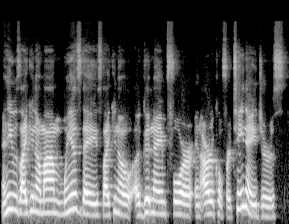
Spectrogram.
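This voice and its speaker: A woman's voice: lowish voice, normal speed. A middle-aged woman speaks as a guest coach in a casual, explanatory chat. She talks in a conversational way, laying things out point by point. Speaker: guest, retirement and money coach who writes articles.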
